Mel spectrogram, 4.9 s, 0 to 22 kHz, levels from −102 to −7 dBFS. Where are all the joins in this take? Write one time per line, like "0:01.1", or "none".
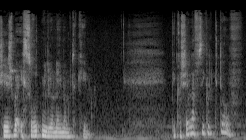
0:03.3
